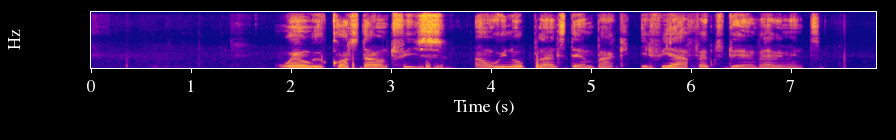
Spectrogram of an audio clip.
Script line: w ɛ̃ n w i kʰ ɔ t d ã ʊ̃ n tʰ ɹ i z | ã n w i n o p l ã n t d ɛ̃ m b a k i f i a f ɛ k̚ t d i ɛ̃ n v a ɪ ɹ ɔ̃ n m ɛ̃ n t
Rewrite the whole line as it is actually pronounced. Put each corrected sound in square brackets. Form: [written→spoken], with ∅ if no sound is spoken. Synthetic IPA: w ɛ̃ n w i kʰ ɔ t d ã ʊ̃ n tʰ ɹ i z | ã n w i n o p l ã n t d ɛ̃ m b a k i f i a f ɛ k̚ t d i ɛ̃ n v a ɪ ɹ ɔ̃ n m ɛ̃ n t

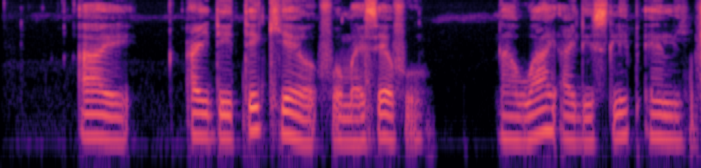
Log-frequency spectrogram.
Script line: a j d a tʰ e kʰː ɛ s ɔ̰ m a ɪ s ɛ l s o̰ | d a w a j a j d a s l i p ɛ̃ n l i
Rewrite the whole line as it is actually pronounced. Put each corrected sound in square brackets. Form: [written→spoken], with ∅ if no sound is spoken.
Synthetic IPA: a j d [a→e] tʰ e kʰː ɛ [s→f] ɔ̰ m a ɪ s ɛ l [s→f] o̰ | [d→n] a w a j a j d [a→e] s l i p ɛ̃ n l i

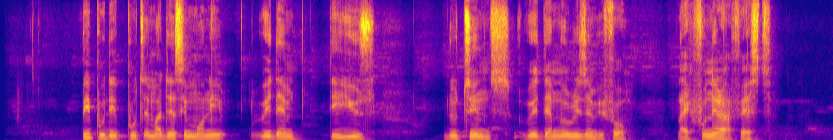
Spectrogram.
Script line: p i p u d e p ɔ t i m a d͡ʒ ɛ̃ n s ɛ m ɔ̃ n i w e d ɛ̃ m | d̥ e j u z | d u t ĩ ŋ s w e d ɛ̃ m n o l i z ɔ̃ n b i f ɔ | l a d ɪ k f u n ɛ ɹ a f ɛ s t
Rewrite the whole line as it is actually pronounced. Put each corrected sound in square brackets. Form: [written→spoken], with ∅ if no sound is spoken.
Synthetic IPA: p i p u d e p [ɔ→u] t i m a d͡ʒ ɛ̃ n s [ɛ→i] m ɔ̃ n i w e d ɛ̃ m | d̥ e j u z | d u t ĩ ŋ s w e d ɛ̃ m n o [l→ɹ] i z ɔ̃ n b i f ɔ | l a [d→∅] ɪ k f u n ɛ ɹ a f ɛ s t

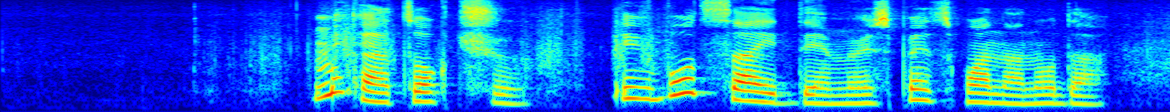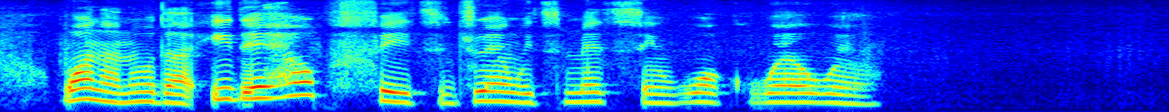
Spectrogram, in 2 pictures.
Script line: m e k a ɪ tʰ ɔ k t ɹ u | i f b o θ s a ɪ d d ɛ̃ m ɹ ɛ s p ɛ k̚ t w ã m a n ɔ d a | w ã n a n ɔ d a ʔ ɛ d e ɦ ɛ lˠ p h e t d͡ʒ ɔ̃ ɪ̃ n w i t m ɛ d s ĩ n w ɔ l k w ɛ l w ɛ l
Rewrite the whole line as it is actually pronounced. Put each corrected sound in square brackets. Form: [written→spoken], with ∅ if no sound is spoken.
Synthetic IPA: m e k a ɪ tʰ ɔ k t ɹ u | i f b o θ s a ɪ d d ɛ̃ m ɹ ɛ s p ɛ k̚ t w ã [m→n] a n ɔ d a | w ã n a n ɔ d a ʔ [ɛ→i] d e ɦ ɛ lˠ p [h→f] e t d͡ʒ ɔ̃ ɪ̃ n w i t m ɛ d s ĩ n w ɔ [l→∅] k w ɛ l w ɛ l

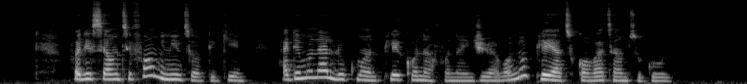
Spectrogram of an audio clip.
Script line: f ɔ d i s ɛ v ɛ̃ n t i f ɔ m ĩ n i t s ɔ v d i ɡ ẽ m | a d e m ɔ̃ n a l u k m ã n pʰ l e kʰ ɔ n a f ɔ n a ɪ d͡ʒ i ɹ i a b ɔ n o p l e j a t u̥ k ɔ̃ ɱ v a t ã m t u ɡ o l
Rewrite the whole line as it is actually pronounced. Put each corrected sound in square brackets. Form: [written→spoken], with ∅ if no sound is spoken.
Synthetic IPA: f ɔ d i s ɛ v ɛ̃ n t i f ɔ m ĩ n i t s ɔ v d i ɡ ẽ m | a d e m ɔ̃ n a l u k m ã n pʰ l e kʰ ɔ n a f ɔ n a ɪ d͡ʒ i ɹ i a b ɔ n o p l e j a t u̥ k ɔ̃ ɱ v a t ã m t u ɡ o l

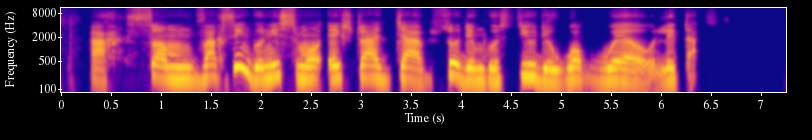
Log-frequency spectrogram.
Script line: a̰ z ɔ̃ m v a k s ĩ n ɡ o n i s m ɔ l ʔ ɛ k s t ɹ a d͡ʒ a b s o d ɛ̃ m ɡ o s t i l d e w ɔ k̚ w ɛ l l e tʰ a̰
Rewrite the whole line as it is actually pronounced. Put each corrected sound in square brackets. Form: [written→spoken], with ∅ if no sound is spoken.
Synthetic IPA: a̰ [z→s] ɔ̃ m v a k s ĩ n ɡ o n i s m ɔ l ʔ ɛ k s t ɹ a d͡ʒ a b s o d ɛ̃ m ɡ o s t i l d e w ɔ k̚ w ɛ l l e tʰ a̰

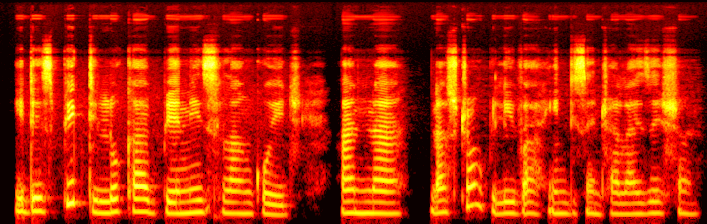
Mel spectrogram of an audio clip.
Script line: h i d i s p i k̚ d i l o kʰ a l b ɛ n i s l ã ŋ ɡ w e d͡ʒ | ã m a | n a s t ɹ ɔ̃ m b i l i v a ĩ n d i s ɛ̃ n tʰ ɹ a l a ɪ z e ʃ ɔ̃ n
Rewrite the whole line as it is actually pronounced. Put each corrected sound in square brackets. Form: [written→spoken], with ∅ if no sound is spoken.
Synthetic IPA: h i d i s p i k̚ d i l o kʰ a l b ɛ n i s l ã ŋ ɡ w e d͡ʒ | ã [m→n] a | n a s t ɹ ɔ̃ [m→ŋ] b i l i v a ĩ n d i s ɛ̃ n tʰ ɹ a l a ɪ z e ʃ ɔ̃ n

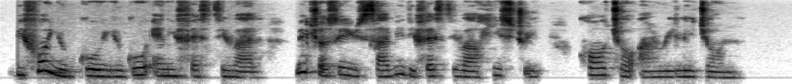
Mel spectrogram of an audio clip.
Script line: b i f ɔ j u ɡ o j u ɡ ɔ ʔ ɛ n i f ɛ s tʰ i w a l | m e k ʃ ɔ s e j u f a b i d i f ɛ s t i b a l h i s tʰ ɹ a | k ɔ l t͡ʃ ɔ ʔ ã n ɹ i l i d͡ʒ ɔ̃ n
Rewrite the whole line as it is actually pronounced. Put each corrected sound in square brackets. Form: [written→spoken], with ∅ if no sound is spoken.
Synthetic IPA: b i f ɔ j u ɡ o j u ɡ [ɔ→o] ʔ ɛ n i f ɛ s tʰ i [w→v] a l | m e k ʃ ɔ s e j u [f→s] a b i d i f ɛ s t i [b→v] a l h i s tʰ ɹ [a→i] | [k→kʰ] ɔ l t͡ʃ ɔ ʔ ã n ɹ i l i d͡ʒ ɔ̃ n

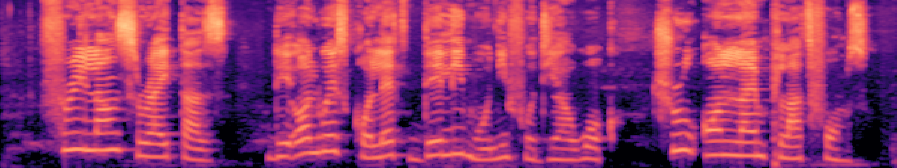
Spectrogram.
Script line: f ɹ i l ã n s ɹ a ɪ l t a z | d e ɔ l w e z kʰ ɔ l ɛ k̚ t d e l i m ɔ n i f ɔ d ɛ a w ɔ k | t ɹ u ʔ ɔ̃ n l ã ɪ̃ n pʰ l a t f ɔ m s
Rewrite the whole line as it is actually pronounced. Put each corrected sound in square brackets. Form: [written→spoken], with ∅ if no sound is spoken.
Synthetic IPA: f ɹ i l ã n s ɹ a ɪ [l→∅] t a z | d e ɔ l w e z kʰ ɔ l ɛ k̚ t d e l i m ɔ n i f ɔ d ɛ a w ɔ k | t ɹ u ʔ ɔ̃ n l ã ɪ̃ n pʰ l a t f ɔ m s

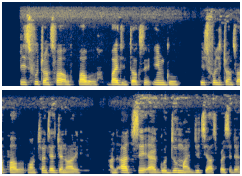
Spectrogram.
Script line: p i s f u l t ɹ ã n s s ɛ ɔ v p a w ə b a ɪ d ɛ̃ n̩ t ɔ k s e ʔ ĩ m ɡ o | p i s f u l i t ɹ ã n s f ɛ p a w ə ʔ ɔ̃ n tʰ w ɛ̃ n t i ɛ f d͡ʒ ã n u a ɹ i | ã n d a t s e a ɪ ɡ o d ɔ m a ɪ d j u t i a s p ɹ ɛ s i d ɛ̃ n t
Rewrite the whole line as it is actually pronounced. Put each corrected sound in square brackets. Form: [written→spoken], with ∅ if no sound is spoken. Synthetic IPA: p i s f u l t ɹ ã n s [s→f] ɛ ɔ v p a w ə b a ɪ d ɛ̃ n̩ t ɔ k s e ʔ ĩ m ɡ o | p i s f u l i t ɹ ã n s f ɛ p a w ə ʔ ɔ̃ n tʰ w ɛ̃ n t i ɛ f d͡ʒ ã n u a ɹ i | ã n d a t s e a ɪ ɡ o d [ɔ→u] m a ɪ d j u t i a s p ɹ ɛ s i d ɛ̃ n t

